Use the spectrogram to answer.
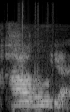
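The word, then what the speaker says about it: הללויה: This is the word hallelujah.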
